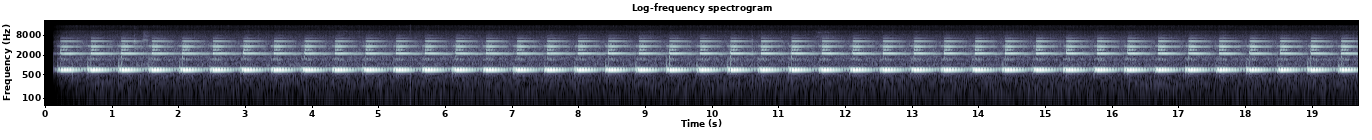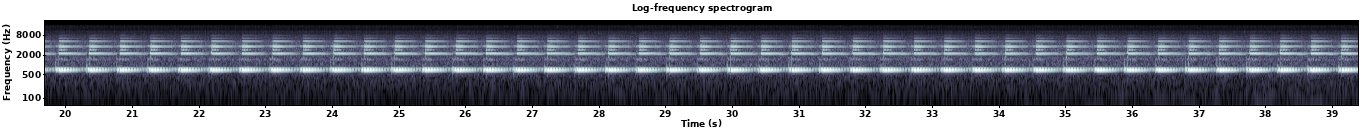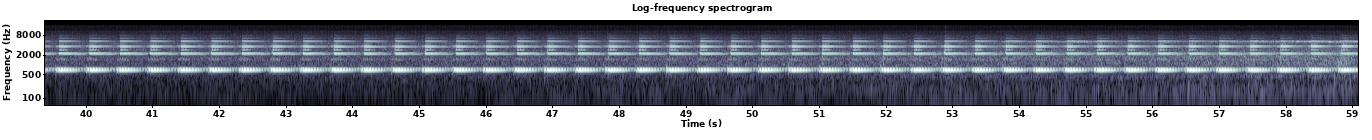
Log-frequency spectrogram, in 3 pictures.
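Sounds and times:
level-crossing warning bell: 0.1 - 59.0.

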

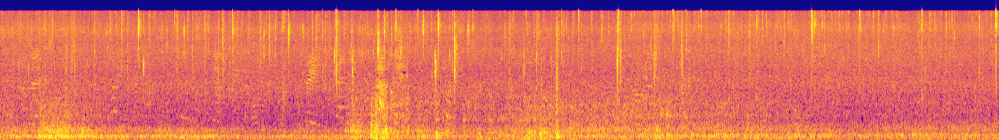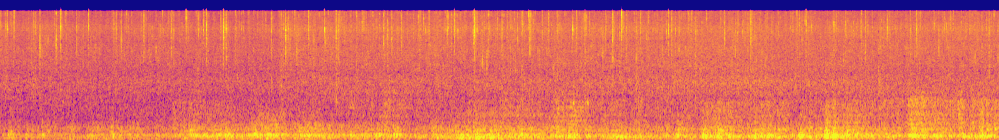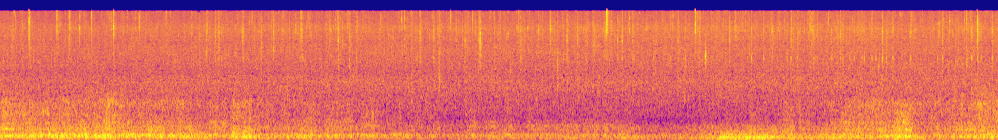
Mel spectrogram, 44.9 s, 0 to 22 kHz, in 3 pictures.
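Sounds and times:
thunder rolling: 0.0 - 11.6
steady rain: 0.0 - 44.9.

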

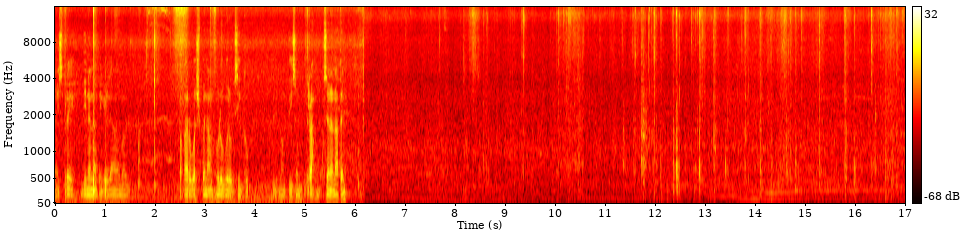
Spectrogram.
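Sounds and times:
cardboard scraping and rustling: 8.2 - 17.0
tape crackling and tearing: 8.3 - 17.0.

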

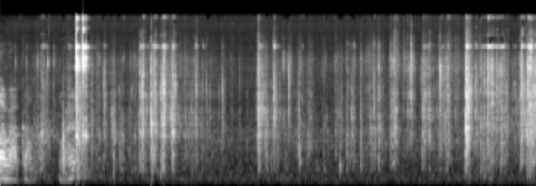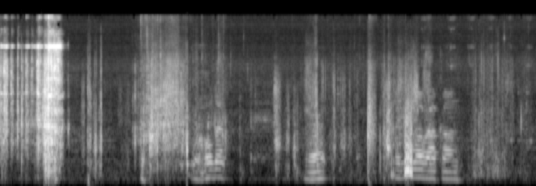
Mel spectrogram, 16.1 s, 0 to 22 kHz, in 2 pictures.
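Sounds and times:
small metal parts rattling: 0.4 - 9.1.

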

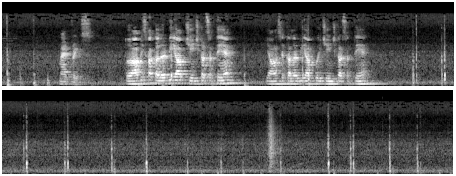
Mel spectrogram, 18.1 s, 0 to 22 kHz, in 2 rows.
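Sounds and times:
steady low hum: 0.0 - 18.0
computer mouse clicking: 8.2 - 9.6.

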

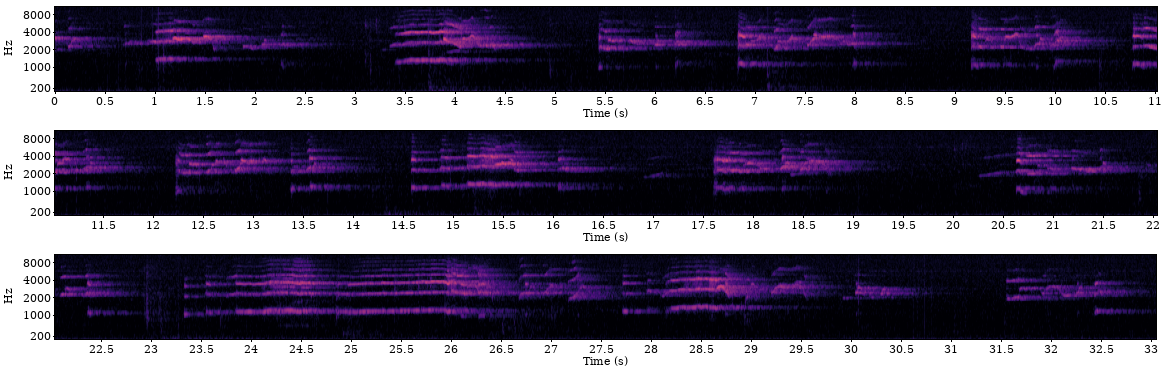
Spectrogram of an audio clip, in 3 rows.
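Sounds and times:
falcon chicks begging calls: 12.2 - 19.0, 23.3 - 30.4.

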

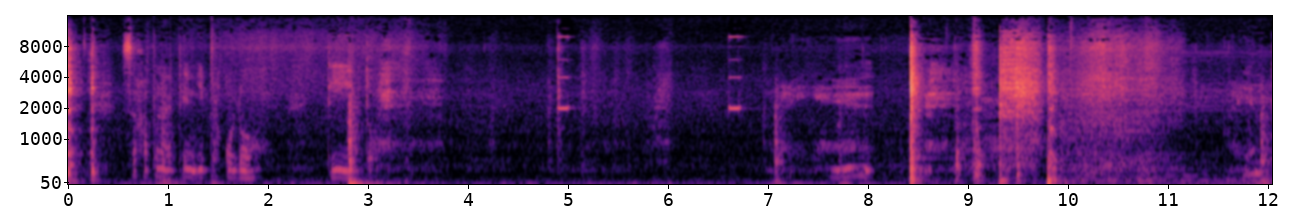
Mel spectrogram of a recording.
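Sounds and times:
electronic stove beep: 4.9 - 5.1, 6.6 - 6.8.

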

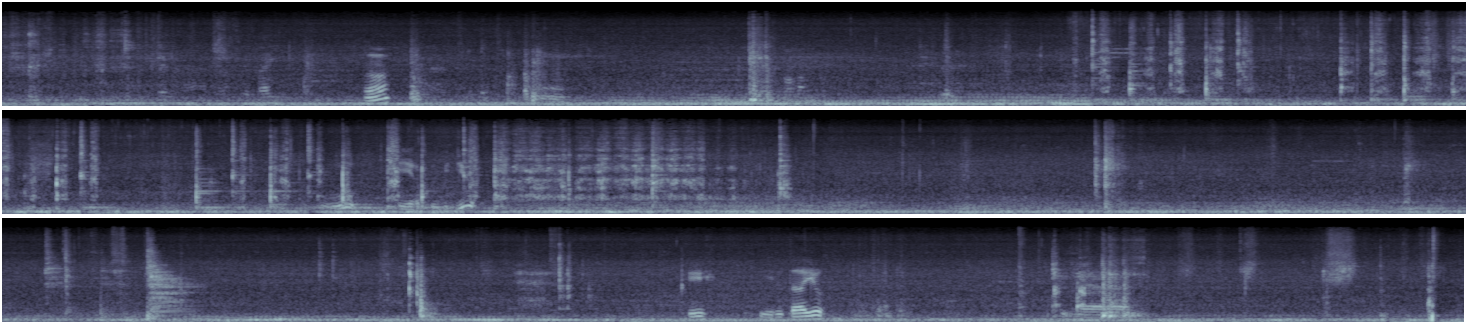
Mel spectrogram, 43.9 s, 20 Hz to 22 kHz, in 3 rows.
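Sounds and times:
onions sizzling in a wok: 9.7 - 24.1.

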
